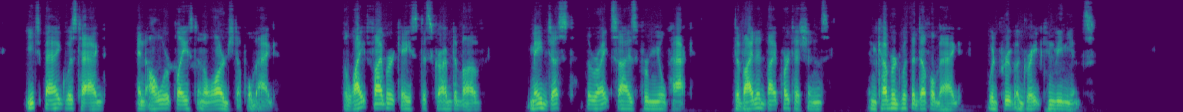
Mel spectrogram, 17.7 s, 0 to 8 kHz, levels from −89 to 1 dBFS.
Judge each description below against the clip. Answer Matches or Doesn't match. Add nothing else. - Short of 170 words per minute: Matches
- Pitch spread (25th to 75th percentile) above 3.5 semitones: Doesn't match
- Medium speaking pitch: Doesn't match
